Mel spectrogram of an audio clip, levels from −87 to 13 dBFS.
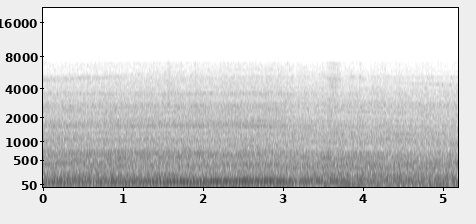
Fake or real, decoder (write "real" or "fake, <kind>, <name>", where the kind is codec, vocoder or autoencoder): real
